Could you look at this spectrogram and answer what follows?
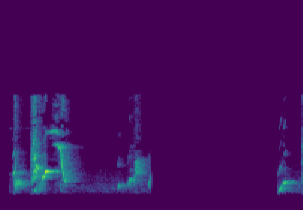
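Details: European goldfinch training song for cage birds, heard as a short twittering phrase with a bright whistled note, then a softer buzzy chirp and a final rising chirp after a pause.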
